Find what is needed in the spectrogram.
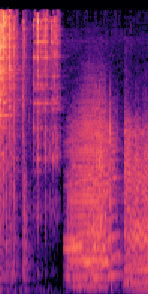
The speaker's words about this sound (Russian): Ой, кружка разбилась.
